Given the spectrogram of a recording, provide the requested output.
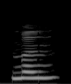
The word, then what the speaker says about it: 们: Questa parola viene pronunciata come men, men.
